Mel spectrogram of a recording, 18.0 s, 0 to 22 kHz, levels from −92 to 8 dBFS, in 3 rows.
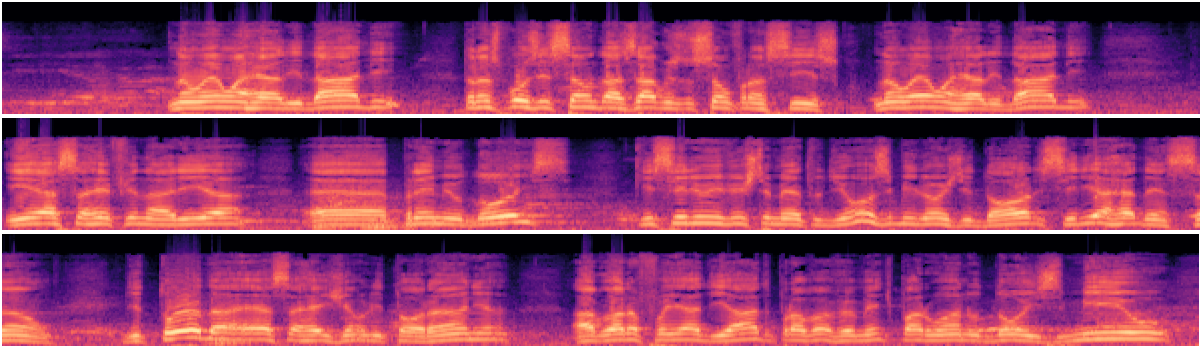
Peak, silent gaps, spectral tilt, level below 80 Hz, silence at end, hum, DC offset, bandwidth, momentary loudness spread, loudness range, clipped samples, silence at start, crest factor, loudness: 0 dBFS; none; -4.5 dB/octave; -38 dBFS; 0 s; none; under 0.1%; 12 kHz; 10 LU; 2 LU; 0.4%; 0.05 s; 10 dB; -11 LUFS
